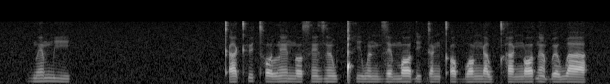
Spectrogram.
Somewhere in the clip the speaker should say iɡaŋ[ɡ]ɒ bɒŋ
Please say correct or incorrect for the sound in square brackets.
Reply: incorrect: kʼ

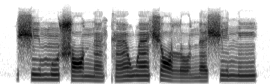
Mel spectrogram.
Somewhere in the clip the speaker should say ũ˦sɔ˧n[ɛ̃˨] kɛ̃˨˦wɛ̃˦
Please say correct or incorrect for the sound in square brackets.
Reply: correct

